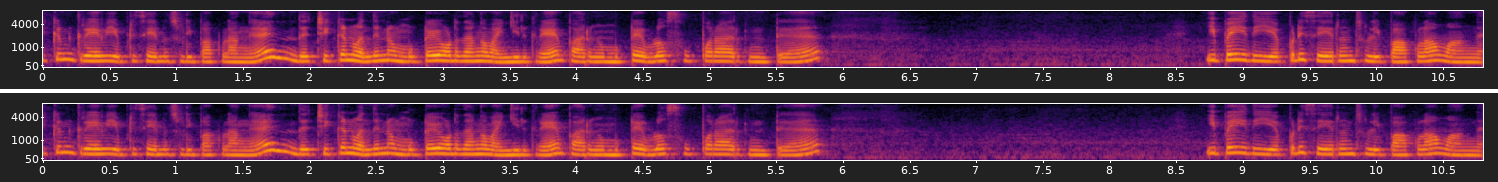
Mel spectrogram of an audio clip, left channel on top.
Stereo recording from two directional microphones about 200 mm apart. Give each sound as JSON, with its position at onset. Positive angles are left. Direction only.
{"t": 0.0, "sound": "speech", "side_deg": 10}
{"t": 8.7, "sound": "speech", "side_deg": 15}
